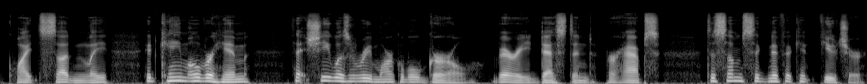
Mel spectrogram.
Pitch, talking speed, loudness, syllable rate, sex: 110 Hz, 120 wpm, -20 LUFS, 4.9 syllables/s, male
